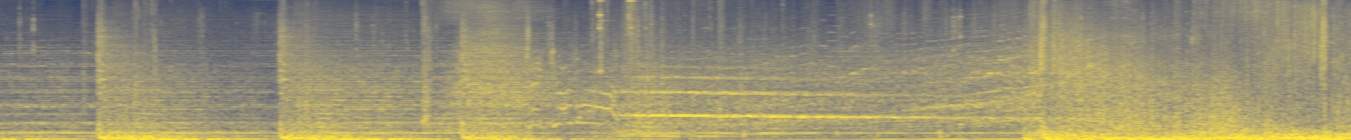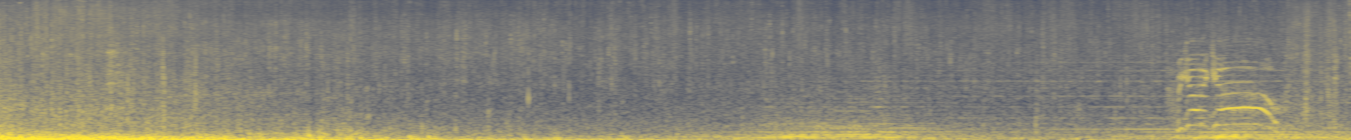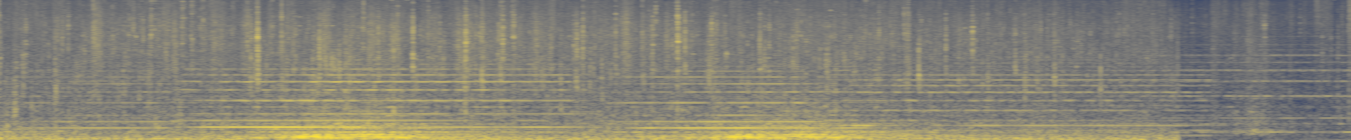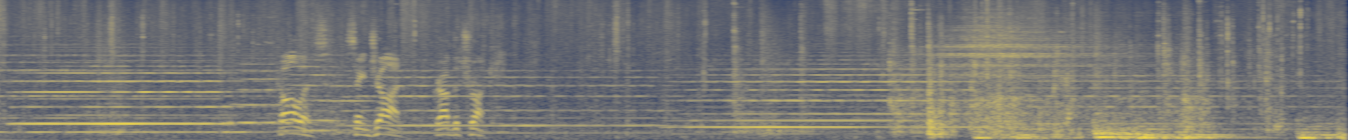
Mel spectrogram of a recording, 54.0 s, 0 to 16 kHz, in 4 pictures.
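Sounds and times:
dramatic film score: 0.0s - 54.0s
loud explosion with rumble: 10.3s - 18.4s.

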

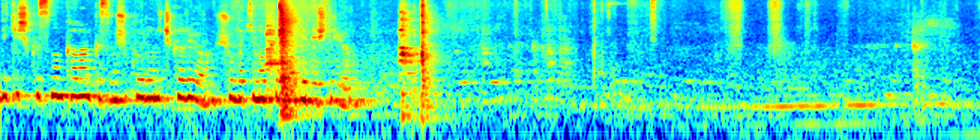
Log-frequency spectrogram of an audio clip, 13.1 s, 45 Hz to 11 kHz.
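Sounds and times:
satin fabric rustling: 9.5s - 11.6s.

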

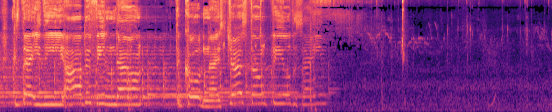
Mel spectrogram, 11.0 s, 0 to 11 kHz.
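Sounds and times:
distant bird chirps: 5.6s - 11.0s.

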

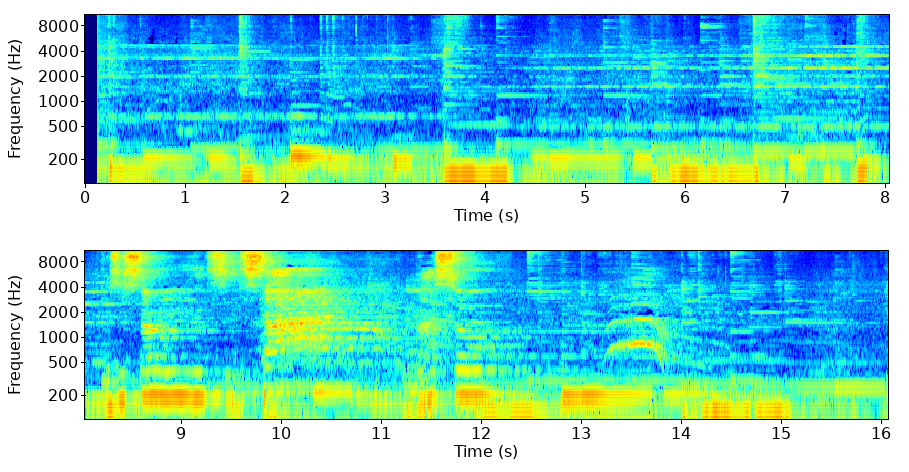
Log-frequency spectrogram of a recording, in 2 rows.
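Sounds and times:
amplified acoustic guitar chords: 0.1s - 16.0s.

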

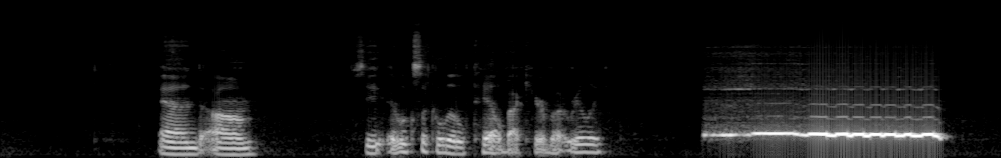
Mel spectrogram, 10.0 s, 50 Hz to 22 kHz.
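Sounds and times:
flute-like whistle warbling: 7.0s - 9.5s.

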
